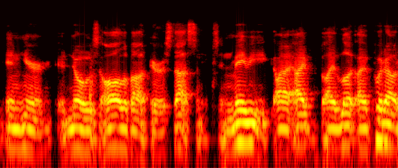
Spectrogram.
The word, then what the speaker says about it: Eratosthenes: I may be mispronouncing this. Eratosthenes, who in 276 to 194 BC carried out. Eratosthenes.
